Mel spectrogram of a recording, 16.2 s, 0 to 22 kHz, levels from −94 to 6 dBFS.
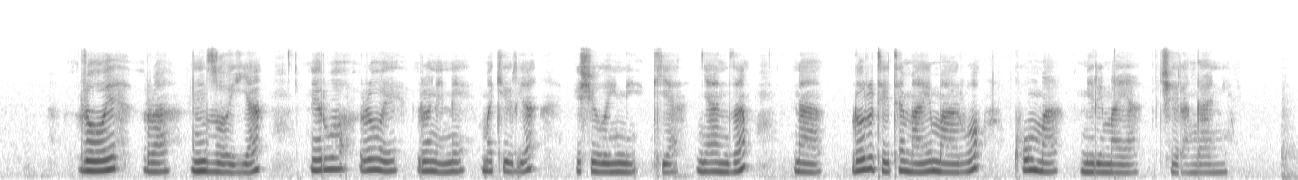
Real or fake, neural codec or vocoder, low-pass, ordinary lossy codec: real; none; 7.2 kHz; none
